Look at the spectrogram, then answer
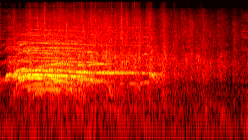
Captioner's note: audience applauding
